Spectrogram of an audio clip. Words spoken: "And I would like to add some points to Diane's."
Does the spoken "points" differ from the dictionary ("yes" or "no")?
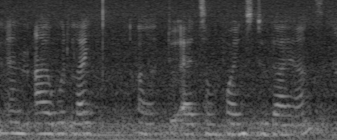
no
